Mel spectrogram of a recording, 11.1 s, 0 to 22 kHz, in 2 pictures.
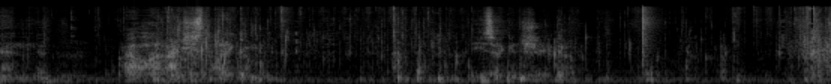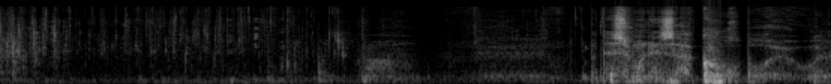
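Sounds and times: liquid sloshing in plastic bottle: 0.0 - 8.0.

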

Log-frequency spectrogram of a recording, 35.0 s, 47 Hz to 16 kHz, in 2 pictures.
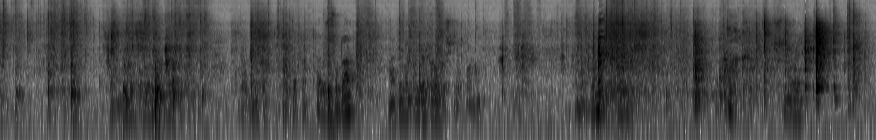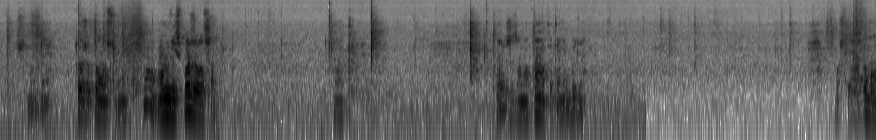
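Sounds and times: packaging rustling: 0.0 - 16.0.

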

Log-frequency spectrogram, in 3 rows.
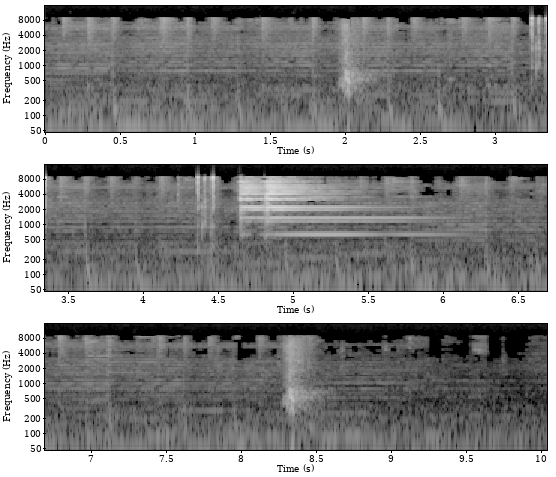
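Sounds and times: background music: 0.0 - 10.0
short clicks: 3.2 - 3.5, 4.3 - 4.6
bright bell ding: 4.6 - 6.3.

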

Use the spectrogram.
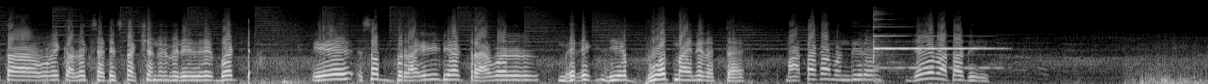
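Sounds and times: wind and road rumble: 0.0 - 12.0.

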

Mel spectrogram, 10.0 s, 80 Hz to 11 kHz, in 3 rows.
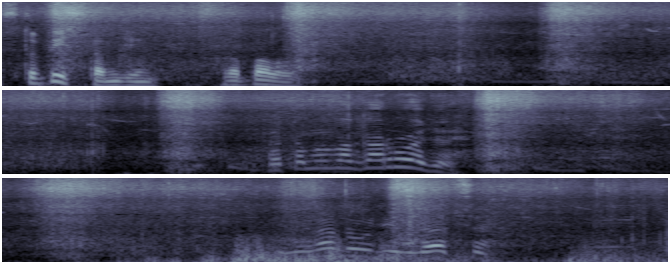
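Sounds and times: scythe swishing through grass: 0.3 - 9.0.

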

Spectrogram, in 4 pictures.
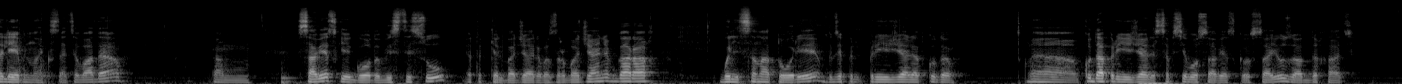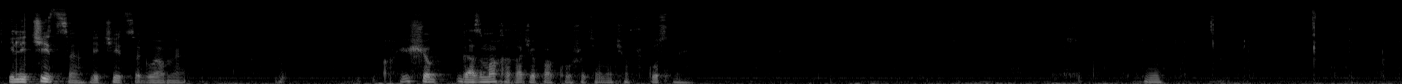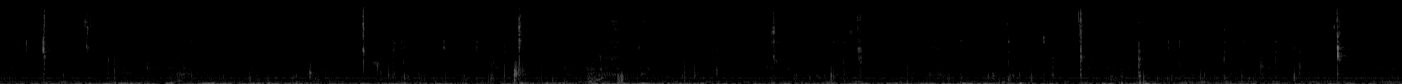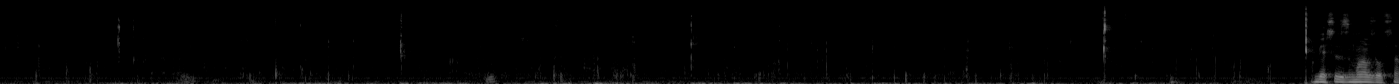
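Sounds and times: faint steady hum: 0.0 - 56.0
crunchy chewing: 23.1 - 55.4.

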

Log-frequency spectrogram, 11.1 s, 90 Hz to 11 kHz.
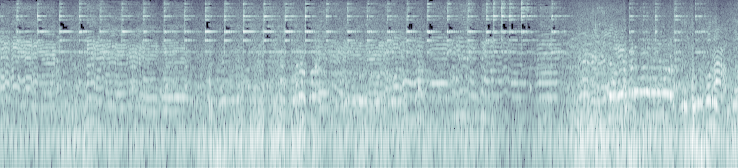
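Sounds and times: low steady drone: 0.0 - 10.3
metal hand bell ringing: 0.0 - 10.7
wavering melody: 0.0 - 11.0.

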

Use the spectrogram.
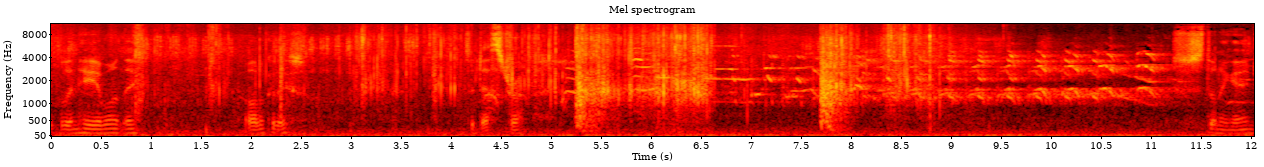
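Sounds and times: scuffing noises: 0.8 - 7.1, 7.7 - 8.9
birds honking: 3.9 - 11.3.

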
